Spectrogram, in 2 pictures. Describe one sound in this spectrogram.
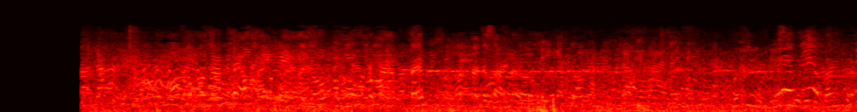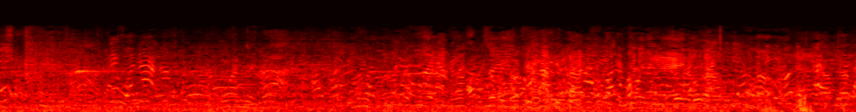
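Several women talk and laugh close by.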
